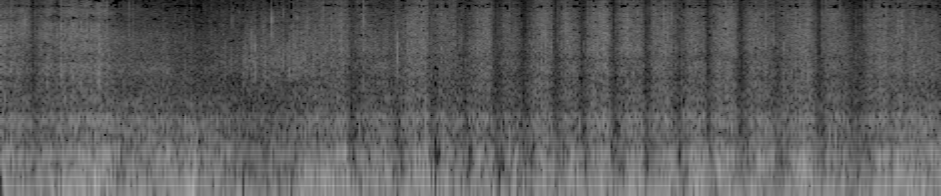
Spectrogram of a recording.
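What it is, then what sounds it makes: Synthetic fiber wig being scratched. Fingertips of both hands rub and slowly scratch the fibers of a purple synthetic wig on a head form. The result is a steady, dense rustling and scratching with bright, hissy texture over a constant low hum, and faint soft strokes rise and fall throughout.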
